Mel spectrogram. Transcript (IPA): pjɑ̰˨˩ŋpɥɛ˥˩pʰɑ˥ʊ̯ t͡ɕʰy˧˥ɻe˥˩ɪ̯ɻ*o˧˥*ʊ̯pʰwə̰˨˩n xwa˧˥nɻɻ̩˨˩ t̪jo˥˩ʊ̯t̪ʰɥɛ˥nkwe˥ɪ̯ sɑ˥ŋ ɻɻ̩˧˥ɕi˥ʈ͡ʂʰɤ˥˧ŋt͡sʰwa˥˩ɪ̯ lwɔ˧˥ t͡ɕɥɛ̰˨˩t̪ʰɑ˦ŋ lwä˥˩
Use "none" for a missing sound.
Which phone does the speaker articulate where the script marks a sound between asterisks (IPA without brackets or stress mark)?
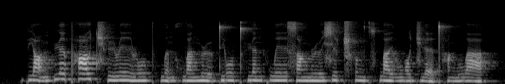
o˧˥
